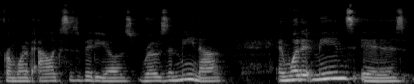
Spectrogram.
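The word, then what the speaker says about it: roosimine: of the work this is a technique called rosamina spelled r-o-o-s-i-m-i-n-e but pronounced that I learned from one of Alex's videos rosamina and what it means is to decorate with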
